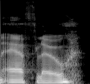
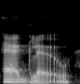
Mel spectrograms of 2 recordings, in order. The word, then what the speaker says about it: Airglow: I hope I correctly called the name Golden Airglow, because I feel like I constantly mispronounce it as Golden Airflow, but it's Airglow.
